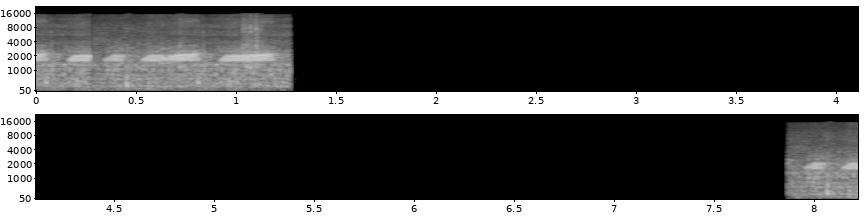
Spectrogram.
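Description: Reed parrotbill gives a quick run of five or six nasal, mid-pitched notes in just over a second, then silence, with a brief burst at the very end.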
